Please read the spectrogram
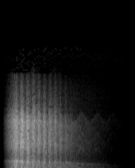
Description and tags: A stuttering whoosh with left to right pan.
